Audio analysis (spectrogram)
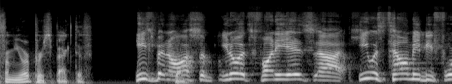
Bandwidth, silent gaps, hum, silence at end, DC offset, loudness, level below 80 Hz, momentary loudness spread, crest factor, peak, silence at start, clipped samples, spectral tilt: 15.5 kHz; none; none; 0 s; under 0.1%; -17 LUFS; -44 dBFS; 9 LU; 14 dB; -2 dBFS; 0 s; under 0.1%; -5 dB/octave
